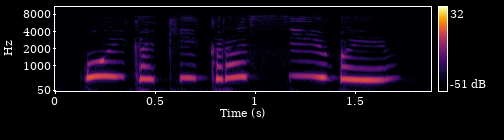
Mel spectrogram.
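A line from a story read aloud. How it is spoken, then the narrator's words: Exclaiming. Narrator (Russian): воскликнула она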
